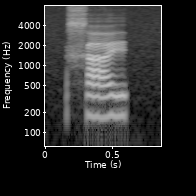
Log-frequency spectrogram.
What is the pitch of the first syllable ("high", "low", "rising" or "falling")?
high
